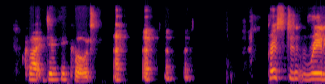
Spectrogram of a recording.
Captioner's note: chuckles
